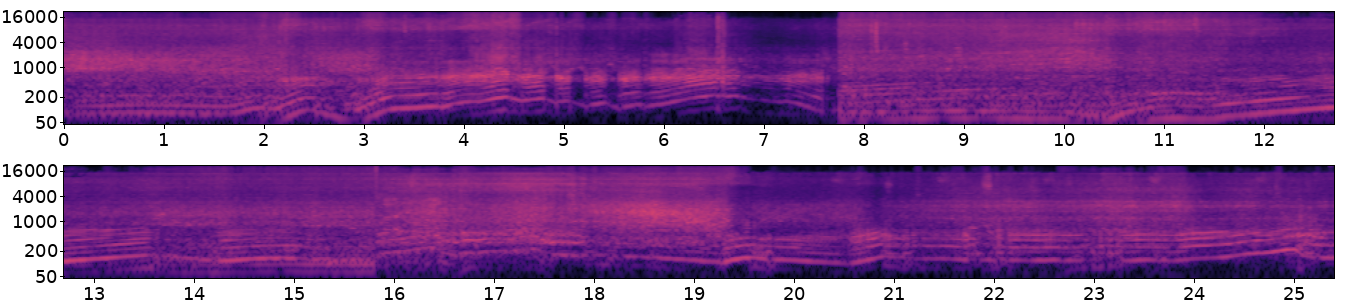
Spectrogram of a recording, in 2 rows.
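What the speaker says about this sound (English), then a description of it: "Neons and an S14 leaving the show." Nissan S14 and Dodge Neon cars rev loudly as they leave a Japanese car meet, engines rising and falling through repeated throttle blips that continue without a break.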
